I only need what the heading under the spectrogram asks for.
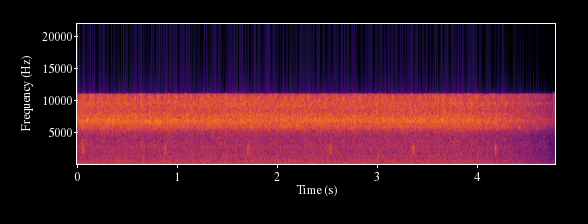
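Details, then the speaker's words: Range Rover P38 idling: light, steady ticking a little over once a second in the engine bay, from a failing alarm battery backup sounder (BBUS); the ticking stopped completely after replacing the unit. "plug it in tighten everything down and the weird ticking noise stopped completely so I'll insert here a bit of a sound clip from the weird ticking noise"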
